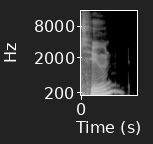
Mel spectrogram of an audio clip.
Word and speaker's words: Thun: I stayed the night in, I think it's pronounced Thun. Uh-huh. But it's weird. It's spelled Thun, but they say Tune.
